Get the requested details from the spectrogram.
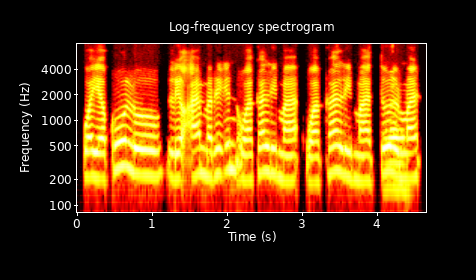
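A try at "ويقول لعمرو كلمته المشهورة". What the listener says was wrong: wawunya nggak dibaca dia. Wawunya nggak dibaca. Wa yaqulu li Amrin.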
